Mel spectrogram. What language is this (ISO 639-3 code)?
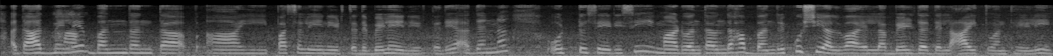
kan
